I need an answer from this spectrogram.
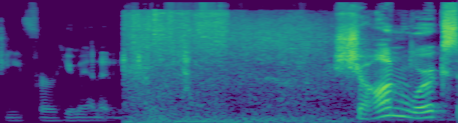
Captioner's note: explosion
